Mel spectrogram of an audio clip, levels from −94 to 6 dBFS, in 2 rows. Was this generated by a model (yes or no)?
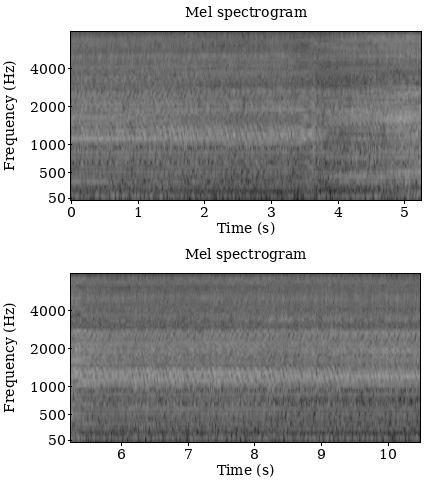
yes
